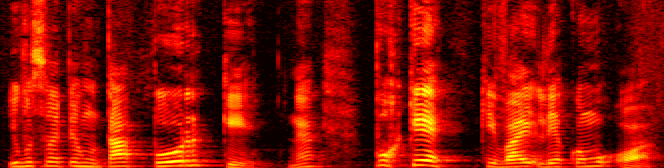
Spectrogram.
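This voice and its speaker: A man, teaching an online lesson and speaking directly to the student, slowly spelling out and repeating words. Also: sits high, sing-song, a little mellow. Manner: didactic, addresses the student directly, slow careful spelling-out of words. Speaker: Hebrew teacher.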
